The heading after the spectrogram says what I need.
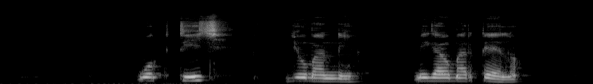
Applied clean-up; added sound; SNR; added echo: neural mask model DeepFilterNet 3.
